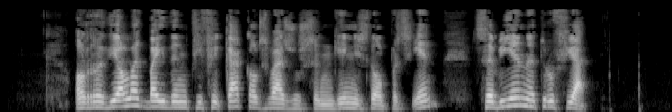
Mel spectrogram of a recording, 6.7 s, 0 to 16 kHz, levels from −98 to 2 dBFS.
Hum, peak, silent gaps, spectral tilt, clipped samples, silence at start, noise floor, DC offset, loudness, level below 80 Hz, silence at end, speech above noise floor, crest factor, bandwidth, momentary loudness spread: none; -6 dBFS; none; -4.5 dB/octave; under 0.1%; 0.75 s; -67 dBFS; under 0.1%; -25 LUFS; -78 dBFS; 0.9 s; 42 dB; 20 dB; 11.5 kHz; 10 LU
